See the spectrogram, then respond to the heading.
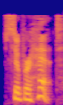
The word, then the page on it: superhet: British English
